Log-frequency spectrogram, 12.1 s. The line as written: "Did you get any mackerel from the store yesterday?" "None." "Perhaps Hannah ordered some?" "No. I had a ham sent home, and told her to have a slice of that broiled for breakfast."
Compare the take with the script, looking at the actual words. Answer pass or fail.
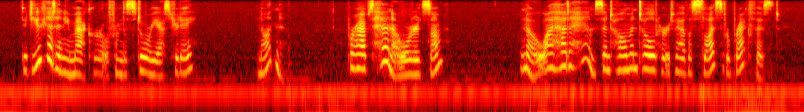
fail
